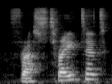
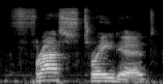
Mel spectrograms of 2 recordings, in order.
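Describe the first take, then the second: First: The middle consonant is a clear t sound. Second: The middle consonant is a tapped r-like sound. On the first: "con T" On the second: "con R"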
